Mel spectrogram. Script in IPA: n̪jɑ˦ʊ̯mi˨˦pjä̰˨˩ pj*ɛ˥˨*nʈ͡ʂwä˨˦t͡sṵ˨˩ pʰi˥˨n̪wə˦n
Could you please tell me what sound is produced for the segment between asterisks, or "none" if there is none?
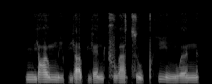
ɛ˨˦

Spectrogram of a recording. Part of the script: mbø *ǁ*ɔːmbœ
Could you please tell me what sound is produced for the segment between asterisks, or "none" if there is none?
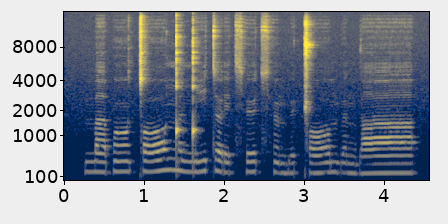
ǁ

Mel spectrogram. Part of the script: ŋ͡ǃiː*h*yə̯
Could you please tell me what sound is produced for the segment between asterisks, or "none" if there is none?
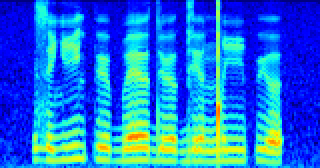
p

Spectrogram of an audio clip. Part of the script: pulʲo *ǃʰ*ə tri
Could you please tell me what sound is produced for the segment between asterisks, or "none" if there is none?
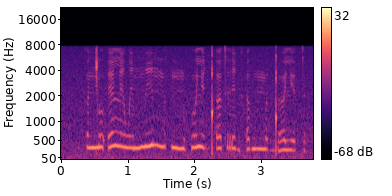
ǃʼ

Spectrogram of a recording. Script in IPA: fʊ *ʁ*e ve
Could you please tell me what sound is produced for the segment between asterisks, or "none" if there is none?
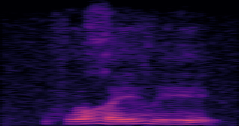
ʁ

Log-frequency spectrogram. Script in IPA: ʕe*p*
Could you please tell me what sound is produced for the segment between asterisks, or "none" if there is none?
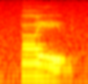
b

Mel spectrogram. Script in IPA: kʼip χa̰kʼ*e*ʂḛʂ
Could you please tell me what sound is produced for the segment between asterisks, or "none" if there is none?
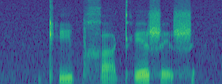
e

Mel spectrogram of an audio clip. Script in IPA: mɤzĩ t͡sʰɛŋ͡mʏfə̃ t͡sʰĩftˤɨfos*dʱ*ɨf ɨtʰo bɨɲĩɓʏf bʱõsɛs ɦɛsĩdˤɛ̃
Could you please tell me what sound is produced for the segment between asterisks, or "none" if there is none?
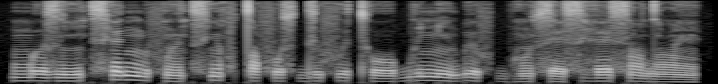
d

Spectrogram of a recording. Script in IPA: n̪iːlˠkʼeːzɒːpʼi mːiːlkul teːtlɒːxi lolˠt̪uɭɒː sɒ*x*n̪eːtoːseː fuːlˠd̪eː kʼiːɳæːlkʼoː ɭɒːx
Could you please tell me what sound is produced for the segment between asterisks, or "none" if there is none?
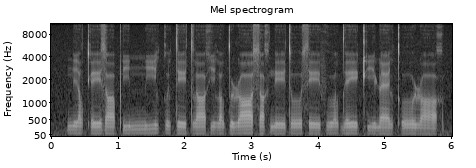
x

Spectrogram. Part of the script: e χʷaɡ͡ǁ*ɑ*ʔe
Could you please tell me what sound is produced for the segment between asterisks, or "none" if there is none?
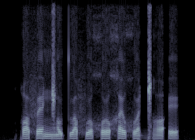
ɑ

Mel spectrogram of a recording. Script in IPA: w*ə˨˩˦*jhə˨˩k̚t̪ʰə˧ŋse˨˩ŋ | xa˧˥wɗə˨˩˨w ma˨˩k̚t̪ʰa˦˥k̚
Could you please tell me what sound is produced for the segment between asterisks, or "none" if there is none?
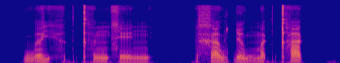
ə˧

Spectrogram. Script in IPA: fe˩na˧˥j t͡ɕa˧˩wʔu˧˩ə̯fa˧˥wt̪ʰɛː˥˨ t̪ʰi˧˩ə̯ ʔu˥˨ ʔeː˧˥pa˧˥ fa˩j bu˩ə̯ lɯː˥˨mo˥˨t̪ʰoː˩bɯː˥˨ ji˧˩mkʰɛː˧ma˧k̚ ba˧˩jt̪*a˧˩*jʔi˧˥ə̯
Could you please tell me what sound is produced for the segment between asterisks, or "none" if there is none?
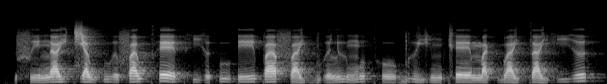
a˧˩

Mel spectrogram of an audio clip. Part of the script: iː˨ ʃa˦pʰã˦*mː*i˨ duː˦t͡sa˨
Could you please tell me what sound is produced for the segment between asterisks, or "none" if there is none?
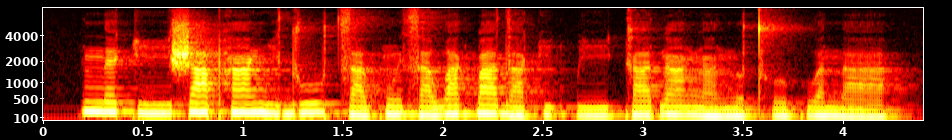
ŋ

